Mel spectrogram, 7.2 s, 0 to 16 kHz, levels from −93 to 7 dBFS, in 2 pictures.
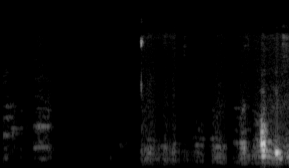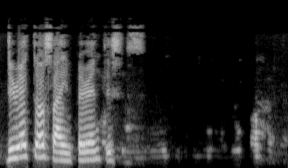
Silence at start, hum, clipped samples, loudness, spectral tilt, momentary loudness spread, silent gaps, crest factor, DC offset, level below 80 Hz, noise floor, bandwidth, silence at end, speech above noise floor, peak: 3.25 s; none; under 0.1%; -13 LUFS; -2.5 dB/octave; 20 LU; none; 18 dB; under 0.1%; -68 dBFS; -73 dBFS; 9.6 kHz; 0.35 s; 60 dB; 0 dBFS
